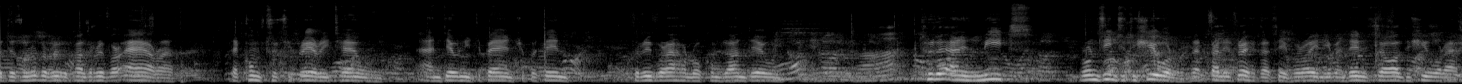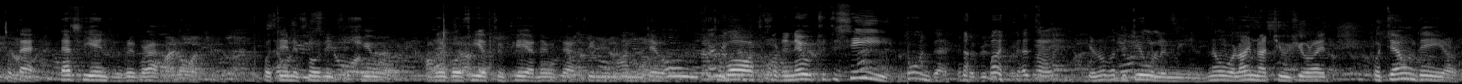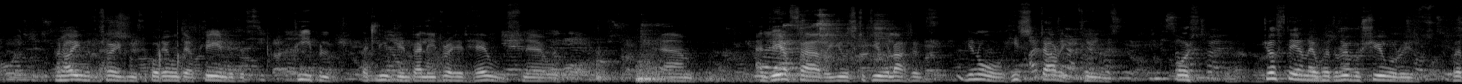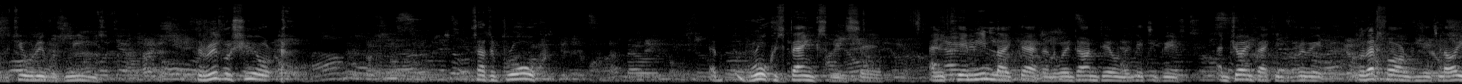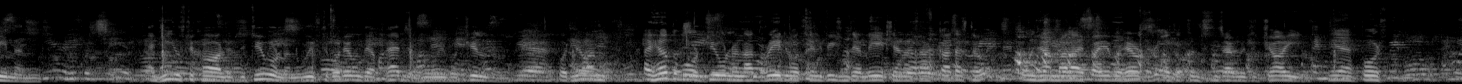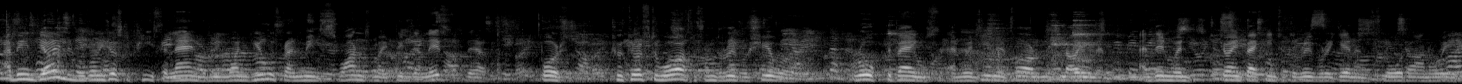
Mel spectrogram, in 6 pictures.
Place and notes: {
  "title": "Ballydrehid, South Tipperary, Co. Tipperary, Ireland - Teresa Map of the River Suir",
  "date": "2014-03-21 12:00:00",
  "description": "Teresa from Ballydrehid, Tipperary describes the route of the River Suir from a hand drawn map. Recorded as part of the Sounding Lines visual art project by Claire Halpin and Maree Hensey which intends to isolate and record unusual and everyday sounds of the River Suir in a visual way. Communities will experience a heightened awareness and reverence for the river as a unique historical, cultural and ecological natural resource. The artists will develop an interactive sound map of the River which will become a living document, bringing the visitor to unexpected yet familiar places. This residency was commissioned by South Tipperary County Council Arts Service and forms part of an INTERREG IVB programme entitled Green and Blue Futures. South Tipperary County Council is one of the partners of this European Partnership Project.",
  "latitude": "52.40",
  "longitude": "-7.94",
  "altitude": "67",
  "timezone": "Europe/Dublin"
}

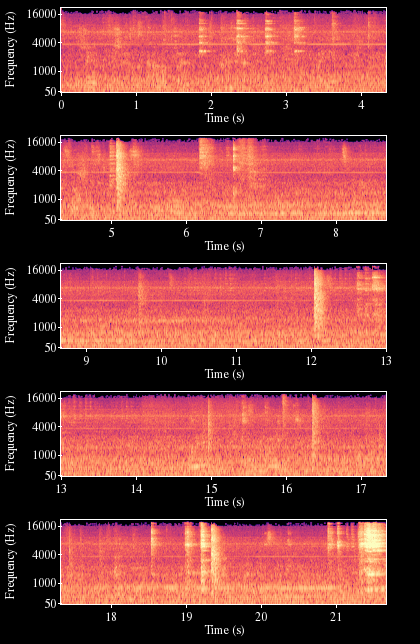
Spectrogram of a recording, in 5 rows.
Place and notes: {
  "title": "ICE Ffm - Cologne - Bistro",
  "date": "2009-08-03 12:50:00",
  "description": "working conditions: ICE3 board bistro, people ordering. background soundscape of engine and various changing high freqiencies.\n(zoom h2, builtin mics, 120°)",
  "latitude": "50.40",
  "longitude": "8.01",
  "altitude": "197",
  "timezone": "Europe/Berlin"
}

